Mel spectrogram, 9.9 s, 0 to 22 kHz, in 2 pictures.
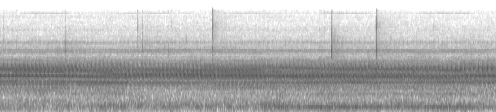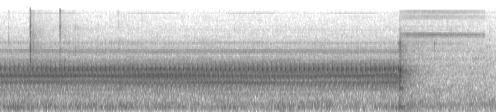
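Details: Sanitas SBM 47 automatic upper-arm blood pressure monitor: steady motor hum as the pump inflates the cuff, then an abrupt stop and hiss of air release; reading 133/84 mmHg, pulse 87.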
